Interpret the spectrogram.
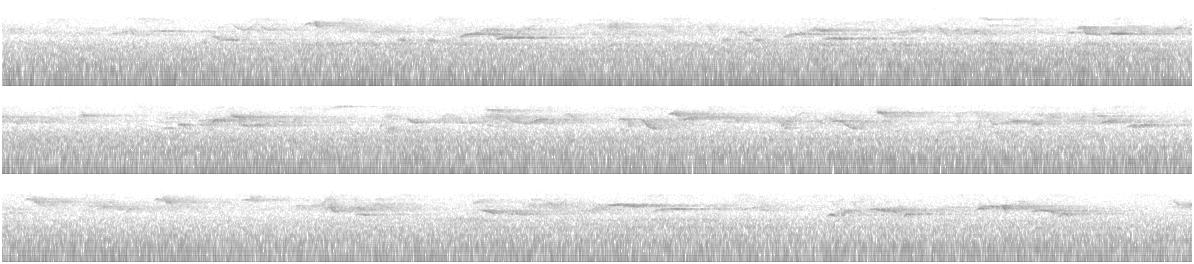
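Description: Faint birds chirping in many short calls over a low steady hum, near silence otherwise.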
